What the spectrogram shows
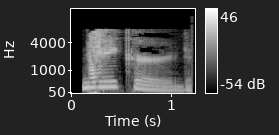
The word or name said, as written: nacred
